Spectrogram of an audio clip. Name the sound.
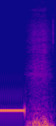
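censor beep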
